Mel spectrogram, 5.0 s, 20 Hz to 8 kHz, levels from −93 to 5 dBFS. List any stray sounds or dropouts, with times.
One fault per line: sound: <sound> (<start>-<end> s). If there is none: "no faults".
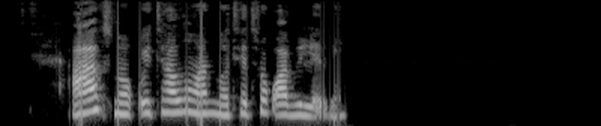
no faults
